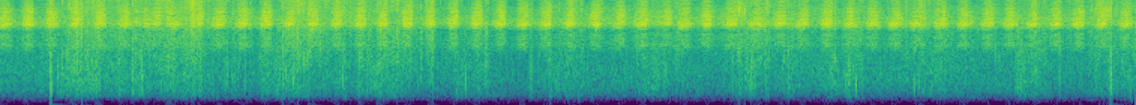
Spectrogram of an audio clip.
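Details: Cicadas singing in a dense, buzzy chorus, a steady high hiss pulsing about three times a second, with faint clicks and rustles underneath that could be water or footsteps.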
